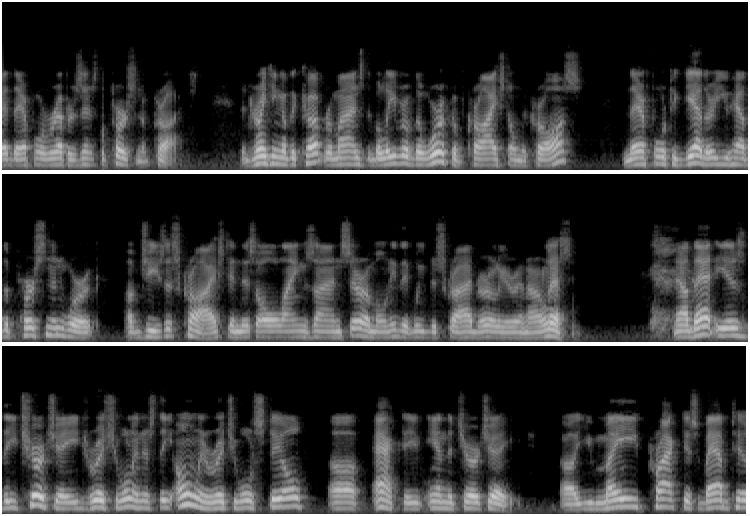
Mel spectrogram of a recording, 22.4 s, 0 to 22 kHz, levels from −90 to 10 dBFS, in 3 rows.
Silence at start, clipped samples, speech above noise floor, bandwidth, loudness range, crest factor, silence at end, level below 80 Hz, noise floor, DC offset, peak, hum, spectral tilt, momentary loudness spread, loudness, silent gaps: 0 s; under 0.1%; 46 dB; 6.8 kHz; 4 LU; 18 dB; 0 s; -64 dBFS; -67 dBFS; under 0.1%; -4 dBFS; none; -6 dB/octave; 9 LU; -22 LUFS; none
